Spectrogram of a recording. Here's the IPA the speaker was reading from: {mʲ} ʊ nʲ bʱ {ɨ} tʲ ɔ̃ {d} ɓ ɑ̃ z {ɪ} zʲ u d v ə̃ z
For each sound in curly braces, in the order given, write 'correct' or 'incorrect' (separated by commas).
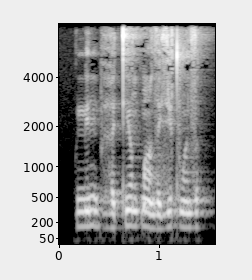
correct, incorrect, correct, correct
